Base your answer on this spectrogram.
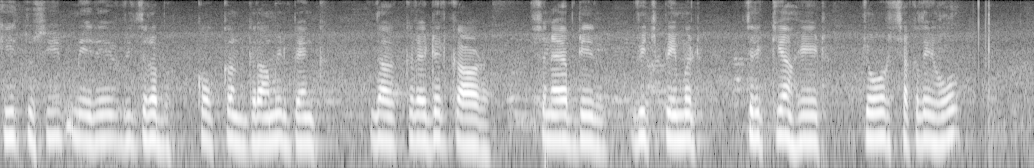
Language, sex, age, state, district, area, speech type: Punjabi, male, 45-60, Punjab, Kapurthala, urban, read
